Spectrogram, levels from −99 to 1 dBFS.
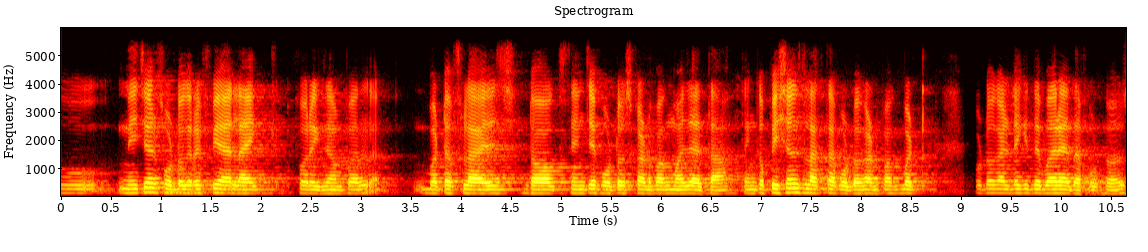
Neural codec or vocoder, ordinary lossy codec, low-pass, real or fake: none; none; 5.4 kHz; real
